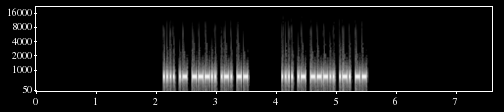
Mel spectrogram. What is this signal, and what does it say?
Morse code, heard as a keyed tone, about 41 wpm, 700 Hz. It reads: HA8RM HA8RM
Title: DXCC-100 Call Signs - 5 Characters - Repeated 2x - 45wpm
